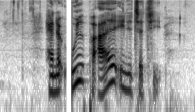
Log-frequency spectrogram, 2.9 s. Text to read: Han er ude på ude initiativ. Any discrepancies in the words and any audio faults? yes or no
yes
